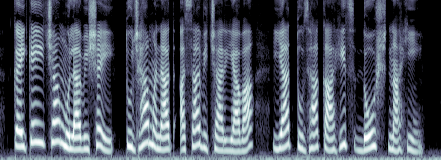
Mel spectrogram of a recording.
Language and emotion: Marathi, neutral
